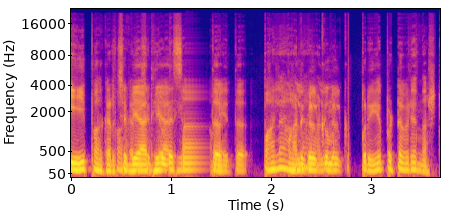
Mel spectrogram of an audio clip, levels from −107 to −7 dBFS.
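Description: From 0.44 s to 2.78 s the speech is heard twice, with a full-band copy about 5 dB quieter trailing roughly a fifth of a second behind. It has no room colour and cuts in and out abruptly. This doubled audio track is likely a second, slower capture path being mixed in with the first.

Between 1.15 s and 1.41 s the sound turns into a fading buzzy continuation of the last moment, about 240 ms long. The audio then resumes further on, with that stretch lost rather than delayed. This long network dropout likely comes from packets that never arrived, with the receiver filling the gap with the synthetic tail.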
